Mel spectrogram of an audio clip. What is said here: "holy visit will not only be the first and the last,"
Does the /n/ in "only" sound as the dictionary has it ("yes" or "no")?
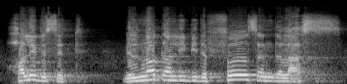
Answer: yes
